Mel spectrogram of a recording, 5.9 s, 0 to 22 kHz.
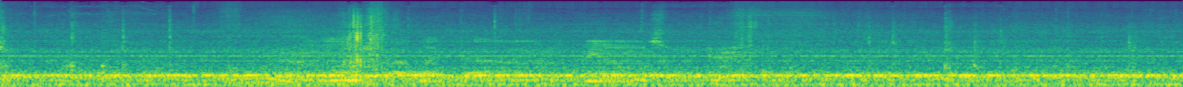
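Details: Hydro-air heating system air handler blower after fitting a new motor and a number 10 capacitor: smooth, even, mid-pitched hum with no rubbing or rattling, running healthy.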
